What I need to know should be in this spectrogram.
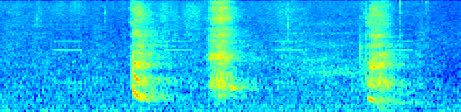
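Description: A woman sobs and gasps close by.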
